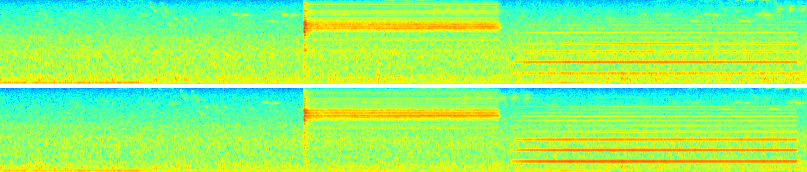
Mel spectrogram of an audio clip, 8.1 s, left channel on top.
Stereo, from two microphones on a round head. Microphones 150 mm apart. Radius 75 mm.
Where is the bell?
5° right (ahead or behind), 0.8 m.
